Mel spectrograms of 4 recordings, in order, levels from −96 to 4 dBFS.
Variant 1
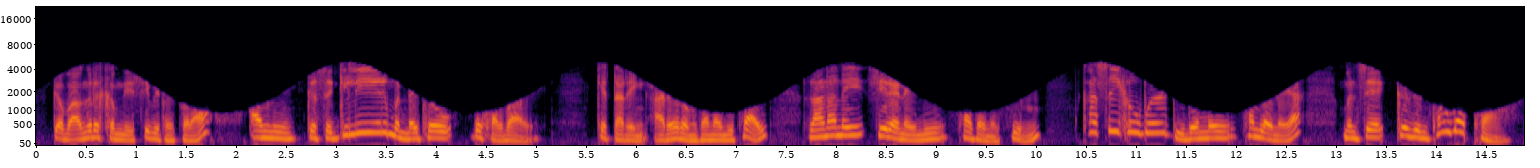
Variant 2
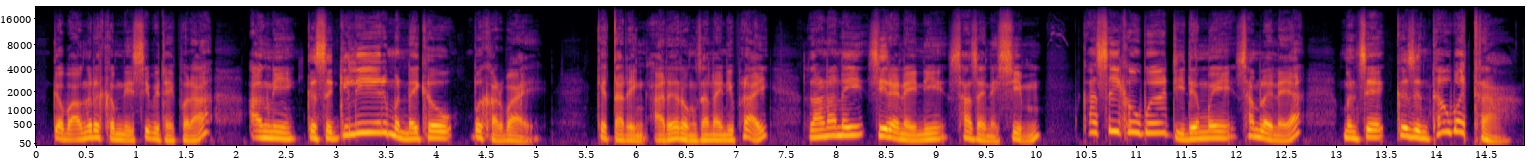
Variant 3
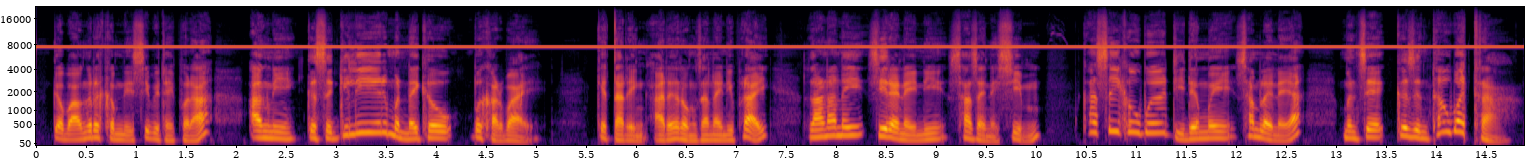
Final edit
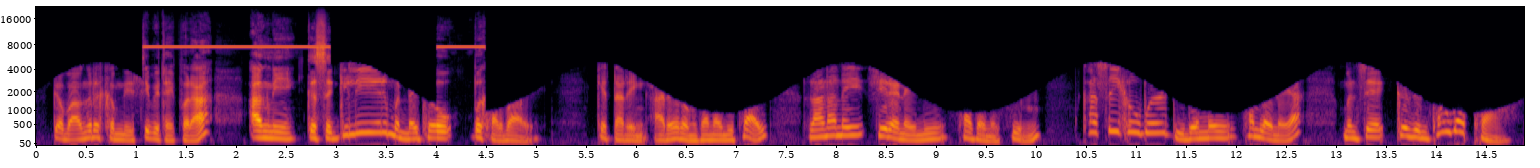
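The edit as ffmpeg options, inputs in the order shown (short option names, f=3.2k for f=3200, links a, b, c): -filter_complex "[2:a]asplit=2[a][b];[0:a]asplit=3[c][d][e];[c]atrim=end=1.072[f];[a]atrim=start=1.068:end=2.942[g];[d]atrim=start=2.938:end=4.012[h];[b]atrim=start=4.008:end=4.492[i];[e]atrim=start=4.488[j];[f][g]acrossfade=d=0.004:c1=hsin:c2=hsin[k];[k][h]acrossfade=d=0.004:c1=hsin:c2=hsin[l];[l][i]acrossfade=d=0.004:c1=hsin:c2=hsin[m];[m][j]acrossfade=d=0.004:c1=hsin:c2=hsin"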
